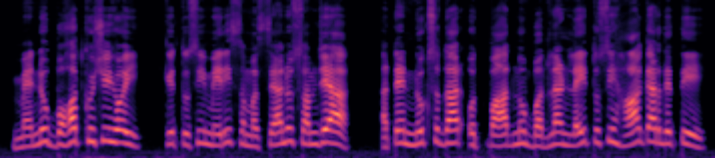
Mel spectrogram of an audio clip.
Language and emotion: Punjabi, happy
